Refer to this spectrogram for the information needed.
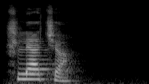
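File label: "шляча", Komi, female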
